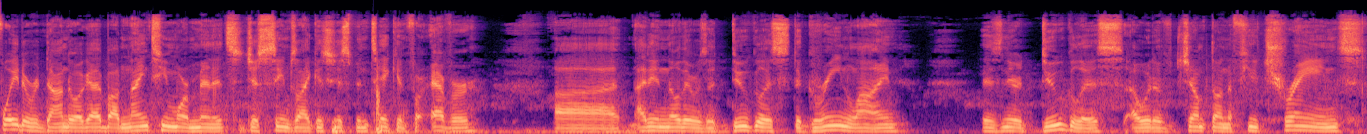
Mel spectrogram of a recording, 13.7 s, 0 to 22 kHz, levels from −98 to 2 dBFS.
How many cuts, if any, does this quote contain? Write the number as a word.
zero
